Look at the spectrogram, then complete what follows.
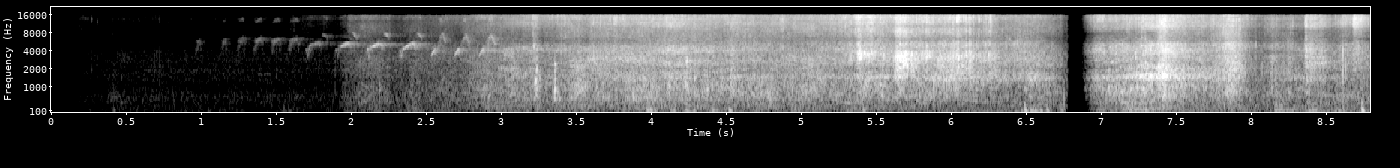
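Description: Plastic toy dump truck and tractor dragged by a string over loose gravel: uneven crunching and scraping of wheels and stones. It starts after about two seconds of near silence and breaks off for an instant near seven seconds.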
